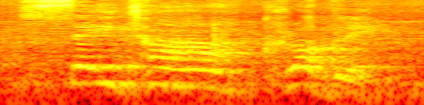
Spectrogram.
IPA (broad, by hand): s.eɪ.t.ɑː k.r.ɒ.g.l.i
